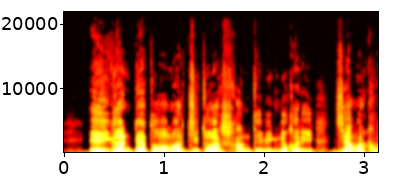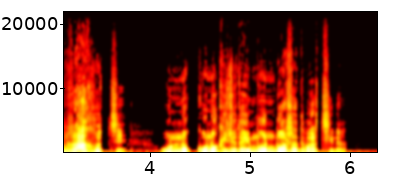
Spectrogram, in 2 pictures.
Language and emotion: Bengali, angry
